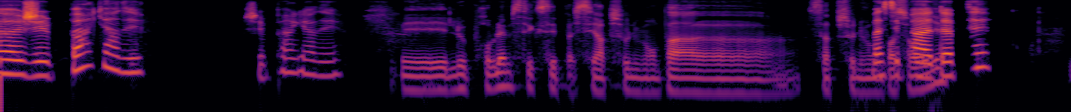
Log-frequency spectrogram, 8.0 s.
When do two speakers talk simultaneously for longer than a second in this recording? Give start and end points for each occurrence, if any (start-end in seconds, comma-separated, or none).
none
